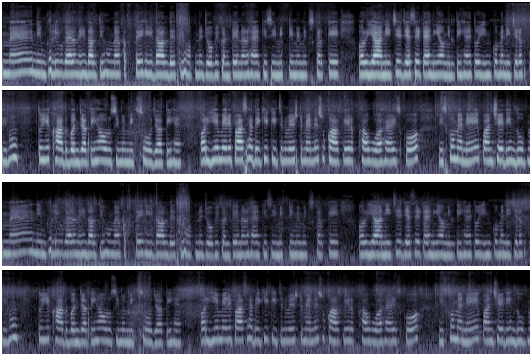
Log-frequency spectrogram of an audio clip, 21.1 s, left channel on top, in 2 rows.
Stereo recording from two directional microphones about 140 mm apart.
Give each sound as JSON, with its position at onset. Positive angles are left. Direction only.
{"t": 0.1, "sound": "a woman's voice", "side_deg": 55}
